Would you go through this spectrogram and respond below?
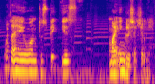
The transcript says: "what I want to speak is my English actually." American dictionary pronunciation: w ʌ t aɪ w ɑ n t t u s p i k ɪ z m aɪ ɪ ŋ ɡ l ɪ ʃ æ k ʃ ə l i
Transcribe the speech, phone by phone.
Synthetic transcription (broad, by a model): w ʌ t aɪ w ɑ n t t u s p i k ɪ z m aɪ ɪ ŋ ɡ l ɪ ʃ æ k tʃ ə l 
